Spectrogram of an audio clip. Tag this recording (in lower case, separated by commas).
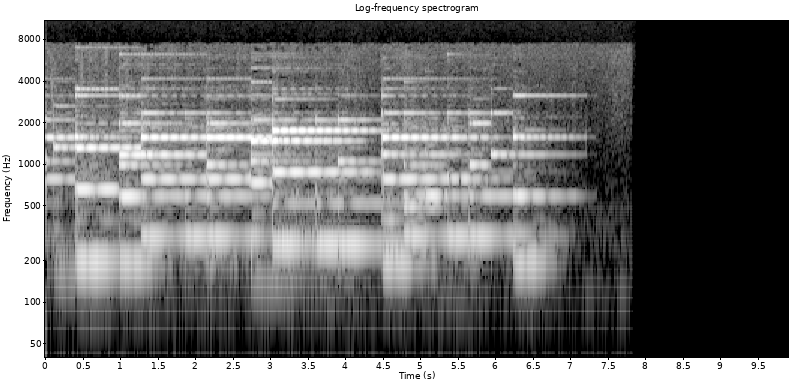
music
